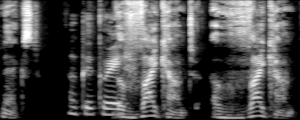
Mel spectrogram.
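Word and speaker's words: viscount: oh good grace of vikant ah and how that's spelled v-i-s-c-o-u-n-t it's obviously related to count what was the what would the vis be doing yes that's interesting because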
